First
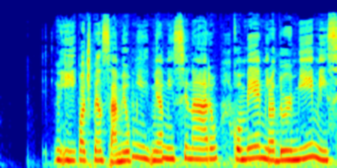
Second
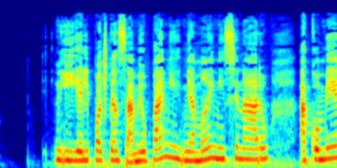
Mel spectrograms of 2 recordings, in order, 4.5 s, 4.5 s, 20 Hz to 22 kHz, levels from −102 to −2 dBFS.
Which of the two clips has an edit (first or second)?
first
